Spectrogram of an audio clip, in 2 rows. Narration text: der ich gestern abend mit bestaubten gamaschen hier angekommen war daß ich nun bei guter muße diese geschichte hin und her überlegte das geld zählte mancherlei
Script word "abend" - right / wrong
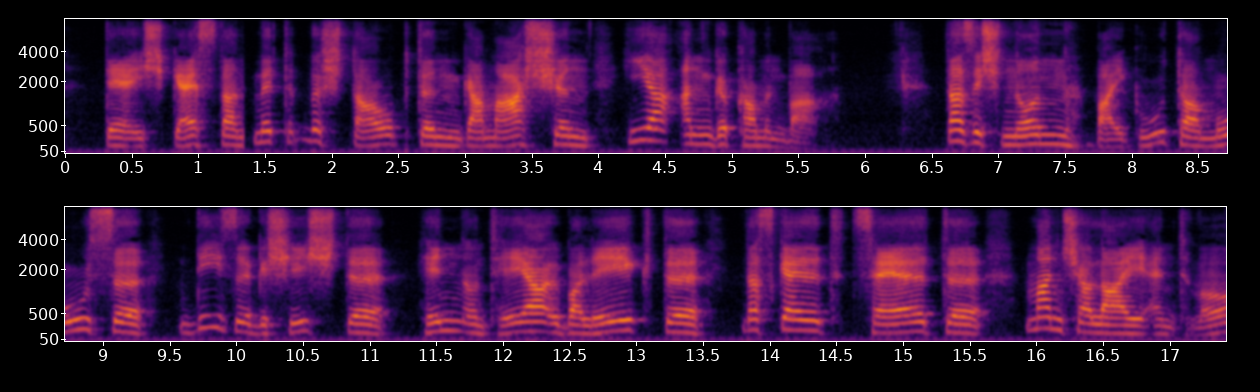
wrong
